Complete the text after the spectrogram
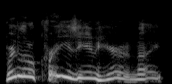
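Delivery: high, bubbly cashier voice; high chirpy apology from the young cashier; goofy young cashier. Retold or imitated. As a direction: play the silly girl at the window. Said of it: "She was like".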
